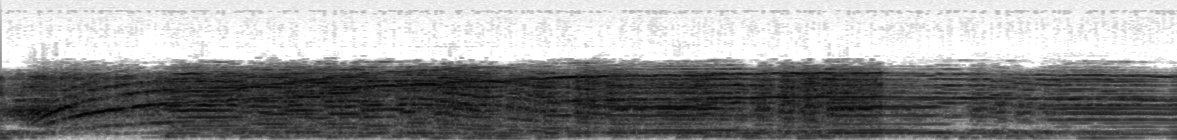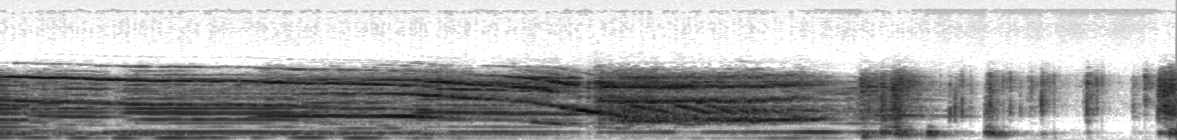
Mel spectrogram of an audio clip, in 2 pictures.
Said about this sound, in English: Red light siren. Let's go.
